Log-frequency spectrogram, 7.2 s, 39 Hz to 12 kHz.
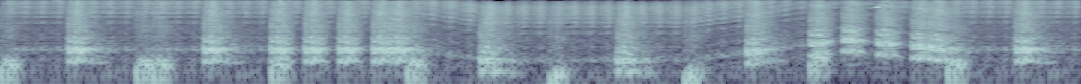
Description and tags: Rise and Fall 133
Catchy beat with an awesome end
133, bpm, drum, fall, loops, mix, music, rise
